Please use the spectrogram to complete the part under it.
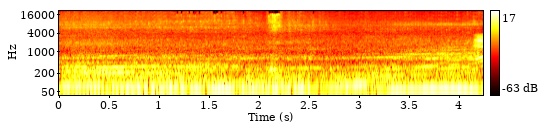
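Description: A car on the Donington Park race track during a track day, driven by a first-timer with the owner beside him, heard from inside as a loud, steady engine drone that holds and pulls on without a break.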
